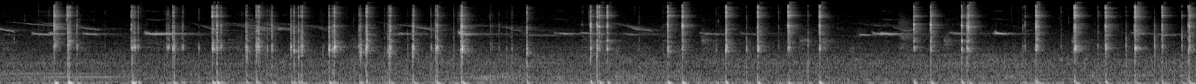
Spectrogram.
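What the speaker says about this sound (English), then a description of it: "let's see if I can shave a bit of ice over your head here" Ice shaved by hand right overhead, close up: a long run of crisp, irregular scraping strokes with short pauses between bursts, no talking.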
